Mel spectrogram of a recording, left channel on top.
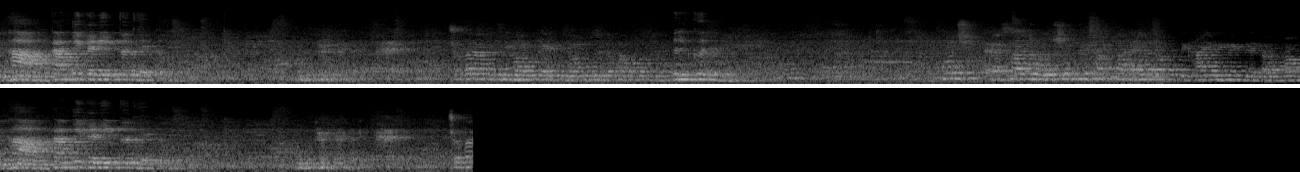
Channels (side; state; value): right; drops out; at 4.8 s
